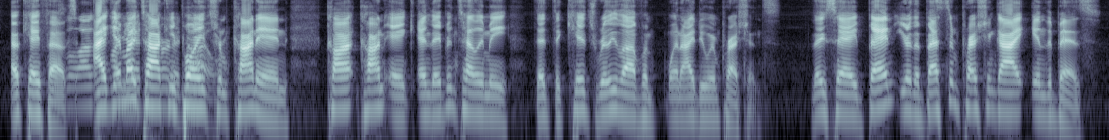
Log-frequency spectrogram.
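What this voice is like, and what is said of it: Poor imitation of another person's voice. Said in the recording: “That was a dog shit impression of Chris Matthews. ... That was the worst Chris Matthews impression I've ever heard in my life.”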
